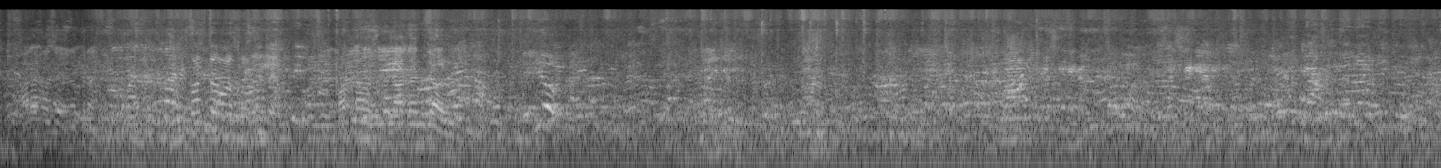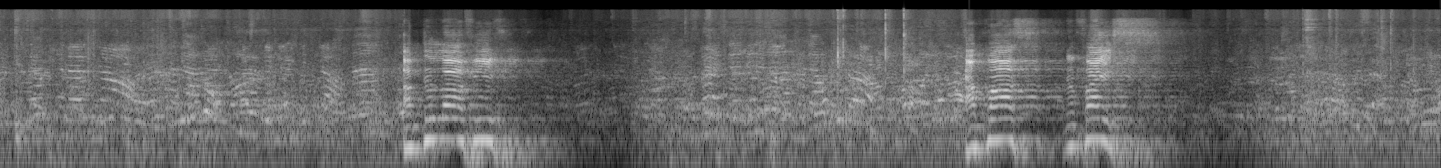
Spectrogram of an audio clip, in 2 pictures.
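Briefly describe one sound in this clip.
A crowd of men chatters and murmurs nearby.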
